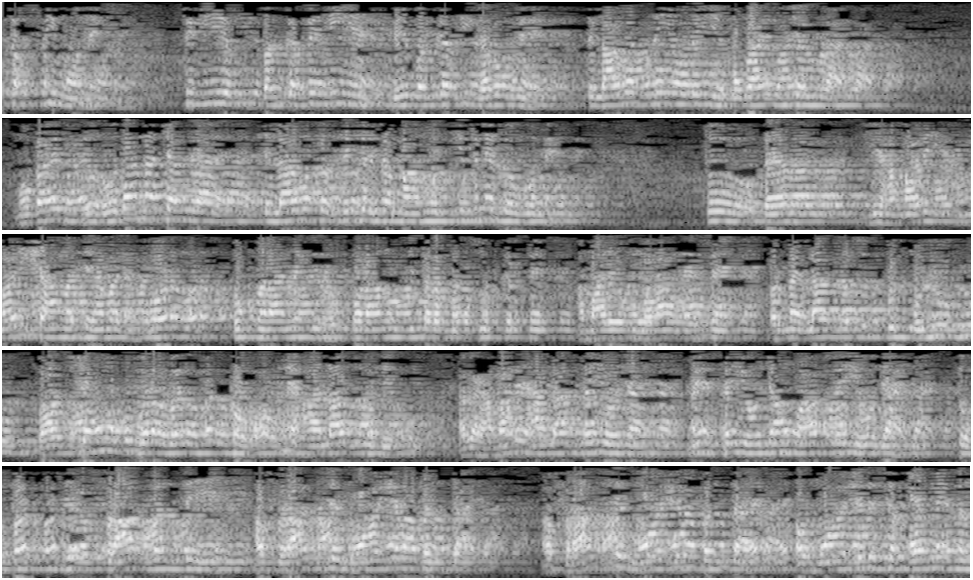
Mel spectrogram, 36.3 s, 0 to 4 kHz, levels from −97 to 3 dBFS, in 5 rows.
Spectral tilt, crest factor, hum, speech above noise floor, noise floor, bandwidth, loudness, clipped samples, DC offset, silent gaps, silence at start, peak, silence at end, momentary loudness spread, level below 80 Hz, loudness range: -9.5 dB/octave; 12 dB; none; 28 dB; -40 dBFS; 4 kHz; -13 LUFS; under 0.1%; under 0.1%; none; 0 s; 0 dBFS; 0 s; 8 LU; -54 dBFS; 3 LU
